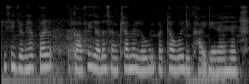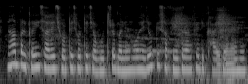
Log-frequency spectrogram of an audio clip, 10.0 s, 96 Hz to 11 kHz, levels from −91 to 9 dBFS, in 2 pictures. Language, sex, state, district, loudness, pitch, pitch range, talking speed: Hindi, female, Goa, North and South Goa, -36 LUFS, 225 Hz, 210-240 Hz, 185 wpm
